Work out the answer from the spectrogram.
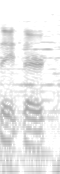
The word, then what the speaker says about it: Aether: knows how to pronounce Aether being fair it's a bloody tough word who pron who decided AE should be pronounced e it should be a I or maybe a sunny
